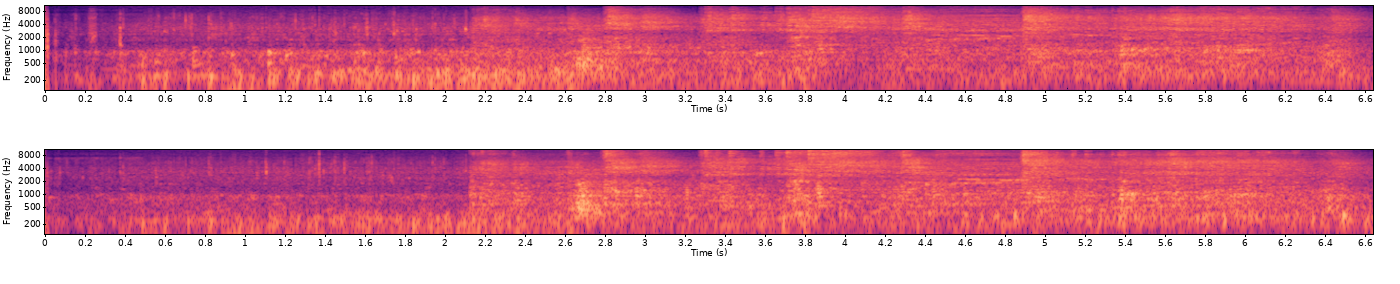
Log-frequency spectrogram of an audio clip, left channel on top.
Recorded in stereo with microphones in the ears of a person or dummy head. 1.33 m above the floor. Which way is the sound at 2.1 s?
60° right (ahead or behind).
